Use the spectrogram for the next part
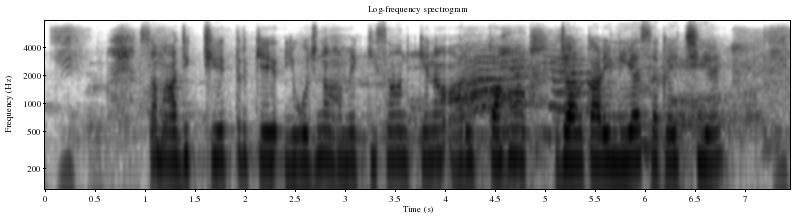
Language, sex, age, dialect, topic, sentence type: Maithili, female, 18-24, Angika, banking, question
